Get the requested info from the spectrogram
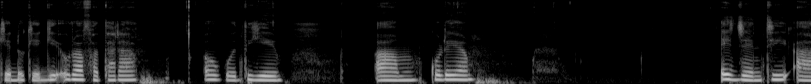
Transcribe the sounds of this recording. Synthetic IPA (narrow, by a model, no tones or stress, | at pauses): kendokeɡeʔuɾwafataɾa | oɣoðie | amkoɾea | ed͡ʒɛntiʔa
